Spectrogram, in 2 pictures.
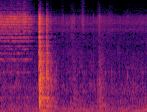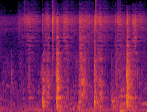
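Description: Spices dry-roasting in a frying pan over a low gas flame, with sharp metallic scrapes and clinks of a utensil against the pan in irregular bursts over a soft background sizzle, close up and without talk.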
